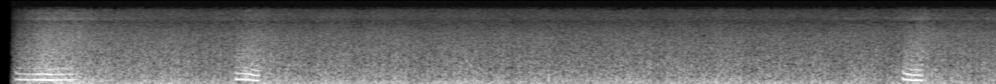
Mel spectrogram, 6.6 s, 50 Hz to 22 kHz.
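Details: Hatchi, a pet Chihuahua, snores in its sleep, recorded 12 September 2018: three brief squeaky whistled snores, the first slightly longer, spaced irregularly over a quiet room hush.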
